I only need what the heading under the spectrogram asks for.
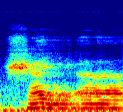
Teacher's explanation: Sumber desisnya dari tengah lidah.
